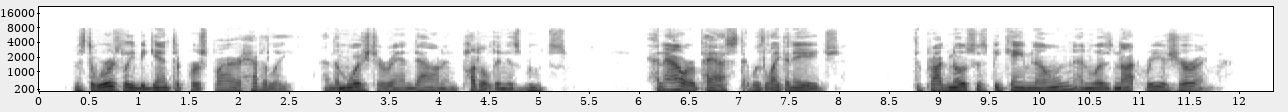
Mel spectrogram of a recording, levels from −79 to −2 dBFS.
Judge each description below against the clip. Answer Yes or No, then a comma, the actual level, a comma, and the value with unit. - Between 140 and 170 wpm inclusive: Yes, average, 155 wpm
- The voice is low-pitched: Yes, low, 125 Hz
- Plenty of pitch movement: No, average, 3.4 semitones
